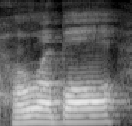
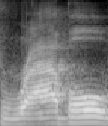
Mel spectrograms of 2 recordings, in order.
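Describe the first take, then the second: First: The name is said with three syllables. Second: The name is said with two syllables. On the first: "I will call him Hurabal" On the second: "it's pronounced Rabble"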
